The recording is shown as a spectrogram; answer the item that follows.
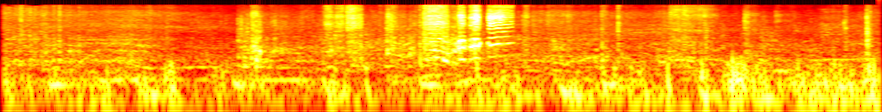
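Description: Skateboard wheels rolling over a concrete skatepark bowl, a steady rumble with scattered clicks and knocks. A brief high-pitched sound that glides in pitch comes about halfway through and is the loudest moment.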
